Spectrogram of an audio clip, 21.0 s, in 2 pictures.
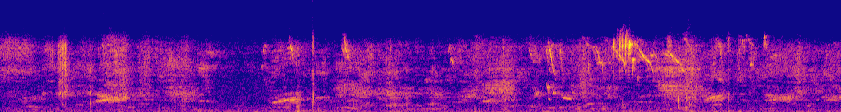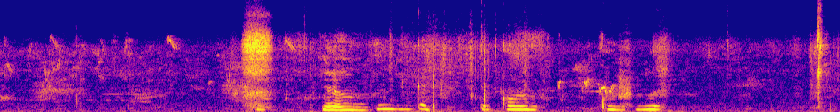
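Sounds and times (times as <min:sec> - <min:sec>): background hiss: 0:00.0 - 0:21.0
faint birds chirping: 0:00.0 - 0:21.0.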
